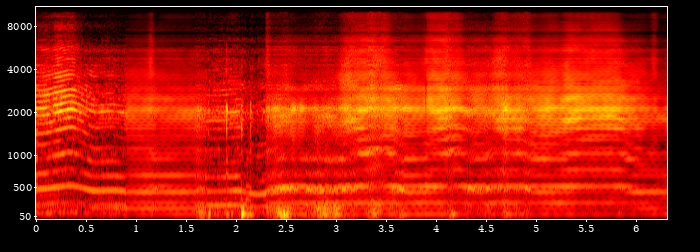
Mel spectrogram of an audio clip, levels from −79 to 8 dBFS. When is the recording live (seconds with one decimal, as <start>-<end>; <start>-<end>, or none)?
0.0-0.9; 1.7-2.3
